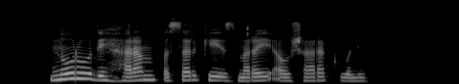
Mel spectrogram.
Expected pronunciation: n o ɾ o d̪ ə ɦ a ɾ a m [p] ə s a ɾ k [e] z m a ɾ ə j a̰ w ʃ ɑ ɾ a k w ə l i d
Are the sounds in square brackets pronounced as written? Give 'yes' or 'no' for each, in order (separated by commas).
yes, yes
